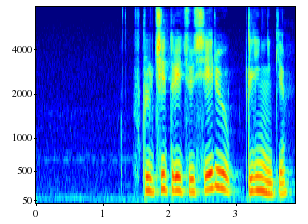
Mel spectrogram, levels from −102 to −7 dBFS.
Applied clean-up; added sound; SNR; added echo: none; none; none; none.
